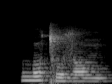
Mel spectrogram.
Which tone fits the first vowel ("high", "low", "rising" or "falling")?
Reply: rising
